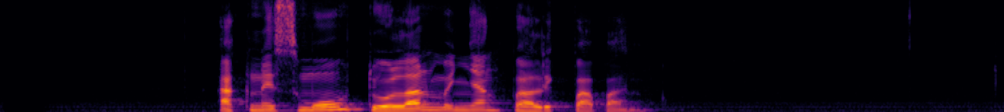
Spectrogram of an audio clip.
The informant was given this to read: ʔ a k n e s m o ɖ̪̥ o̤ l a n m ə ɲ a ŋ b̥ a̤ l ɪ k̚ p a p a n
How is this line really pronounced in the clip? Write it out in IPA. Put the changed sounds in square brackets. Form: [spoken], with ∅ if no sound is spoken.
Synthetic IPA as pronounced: ʔ a k n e s m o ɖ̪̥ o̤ l a n m ə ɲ a ŋ b̥ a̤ l ɪ k̚ p a p a n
